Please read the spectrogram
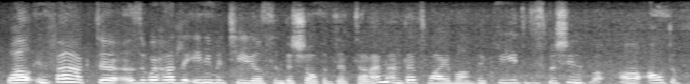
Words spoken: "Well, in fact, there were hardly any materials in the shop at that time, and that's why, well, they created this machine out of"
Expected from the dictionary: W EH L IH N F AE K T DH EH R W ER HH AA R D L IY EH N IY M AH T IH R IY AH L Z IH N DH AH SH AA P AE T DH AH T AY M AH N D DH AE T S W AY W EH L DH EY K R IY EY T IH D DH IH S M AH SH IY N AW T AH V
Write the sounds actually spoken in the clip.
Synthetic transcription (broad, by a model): W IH L IH N F AE K T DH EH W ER HH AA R D L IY EH N IY M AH T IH R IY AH L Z IH N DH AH SH AA P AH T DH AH T AY M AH N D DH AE T S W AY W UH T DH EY K R IY EY T IH D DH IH S M AH SH IY N AW T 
